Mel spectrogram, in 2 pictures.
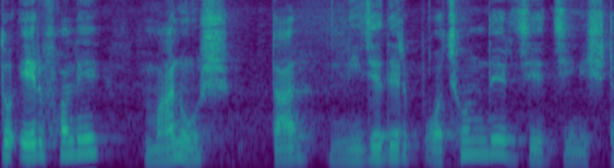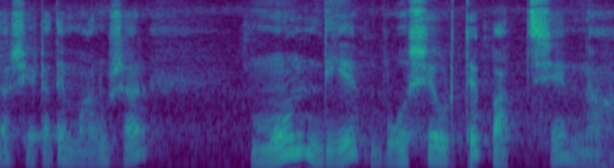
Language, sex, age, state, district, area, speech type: Bengali, male, 18-30, West Bengal, Paschim Bardhaman, urban, spontaneous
